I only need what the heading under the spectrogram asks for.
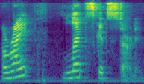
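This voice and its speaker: Slow-paced, animated woman teacher reading aloud. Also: a little high, vocal fry, husky, dull audio. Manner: instructive, addresses children directly with questions and prompts. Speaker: teacher reading a picture book aloud to young pupils. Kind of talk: read-aloud science lesson.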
